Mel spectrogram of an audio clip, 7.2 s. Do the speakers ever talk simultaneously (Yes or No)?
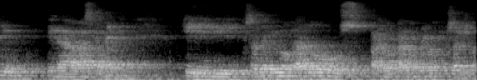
No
